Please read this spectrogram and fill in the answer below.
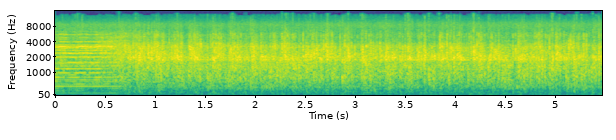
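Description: A singer's held final note over the band's last chord ends about half a second in, then the audience breaks into steady applause.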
